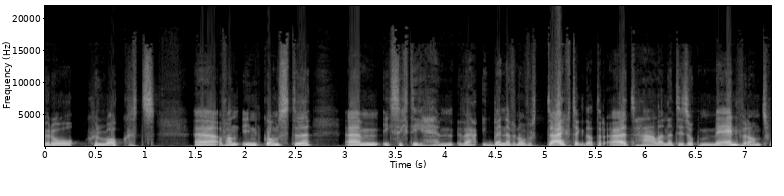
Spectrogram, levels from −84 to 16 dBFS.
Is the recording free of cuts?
no; 1 cut; at 4.3 s

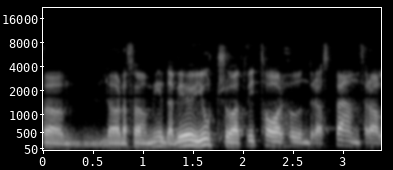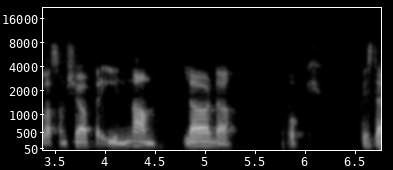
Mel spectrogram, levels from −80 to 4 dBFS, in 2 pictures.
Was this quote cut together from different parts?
no; 0 cuts

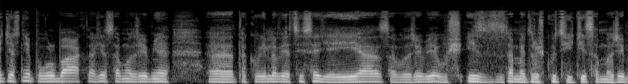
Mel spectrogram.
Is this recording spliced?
yes; 2 cuts; at 2.4 s, 5.0 s

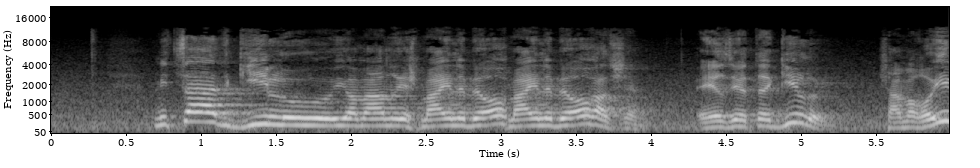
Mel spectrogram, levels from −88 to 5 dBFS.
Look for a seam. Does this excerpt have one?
yes; 1 cut; at 3.0 s

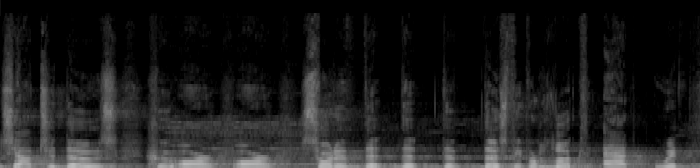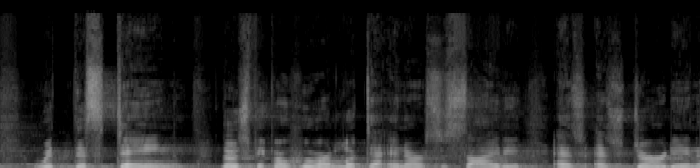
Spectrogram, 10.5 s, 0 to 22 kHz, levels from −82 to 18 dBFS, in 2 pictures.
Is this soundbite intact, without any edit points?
no; 2 cuts; at 1.7 s, 4.0 s

